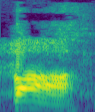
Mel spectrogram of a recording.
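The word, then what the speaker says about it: pho: Fo is what people you can call it fo, but it's really called fa.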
